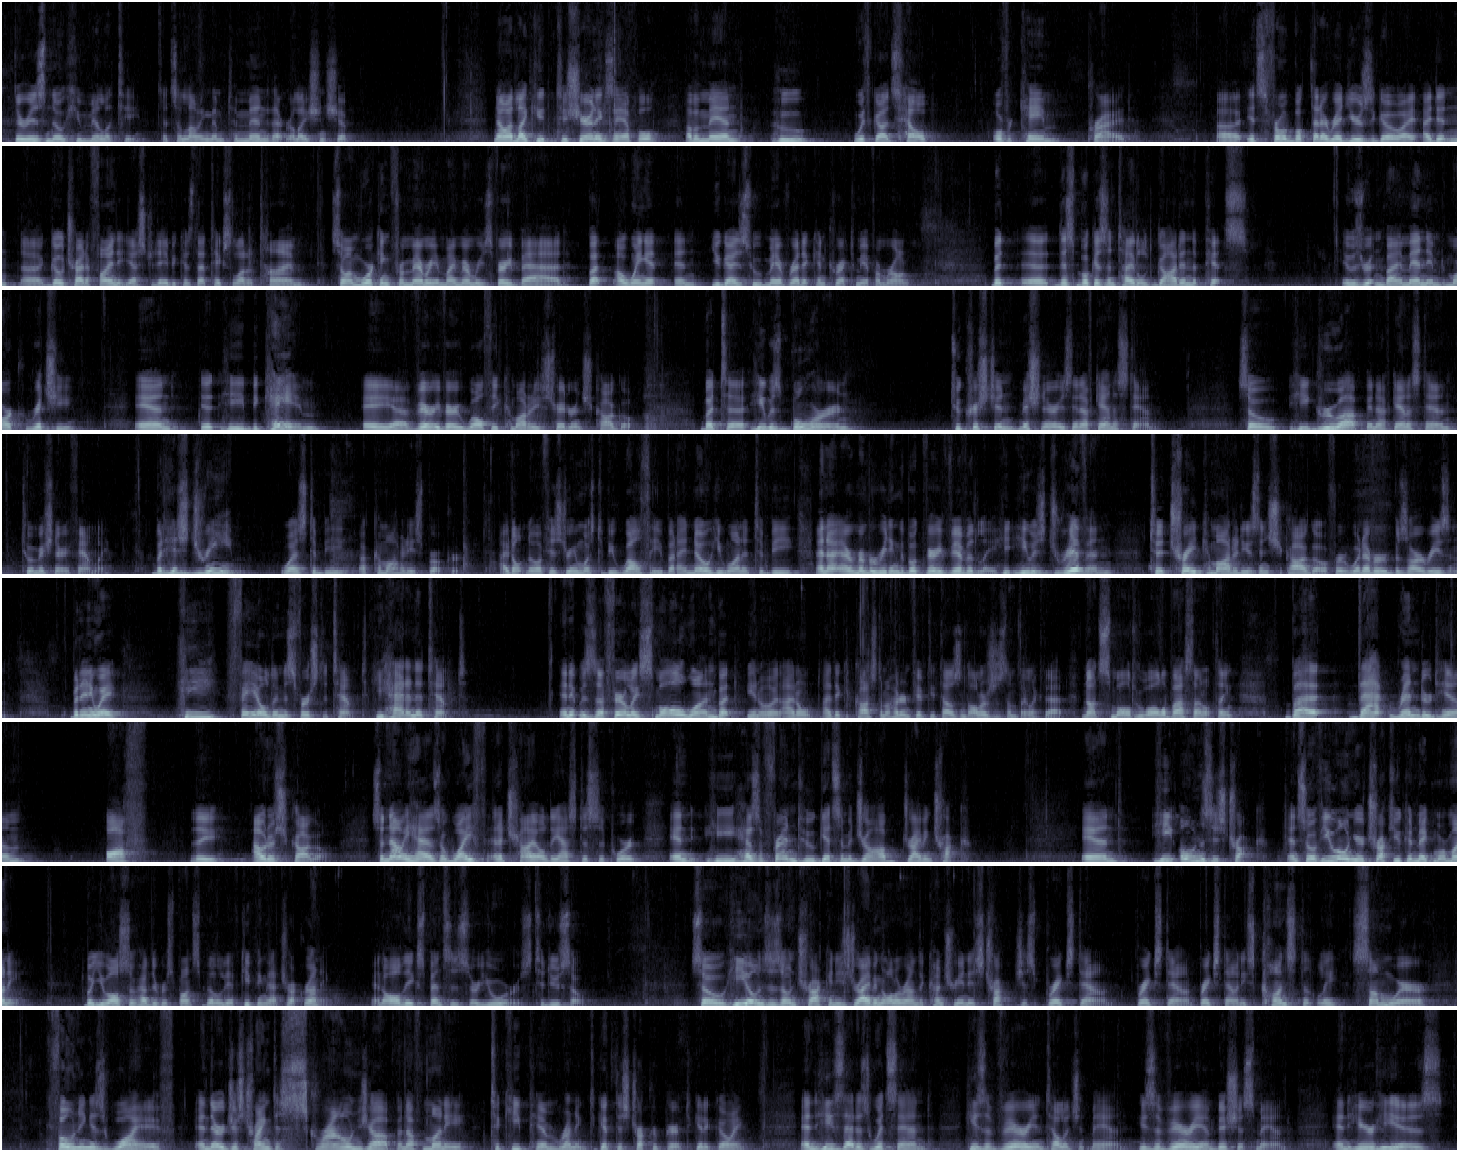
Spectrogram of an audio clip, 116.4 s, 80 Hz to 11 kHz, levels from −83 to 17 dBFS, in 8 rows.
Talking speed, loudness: 190 wpm, -26 LUFS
